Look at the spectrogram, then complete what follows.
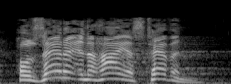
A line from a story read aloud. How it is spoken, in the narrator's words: some shouted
